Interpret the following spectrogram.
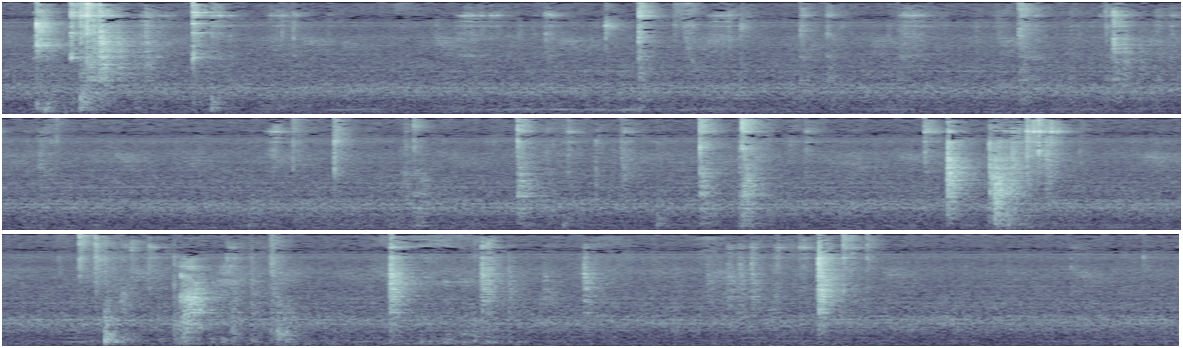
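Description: Vinyl electrical tape being pulled off its roll and wrapped around a spliced wire, in short scattered rips, with small clicks and rustles of wires being handled. The loudest rips come in a group about two-thirds of the way through. A faint steady hum lies underneath.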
